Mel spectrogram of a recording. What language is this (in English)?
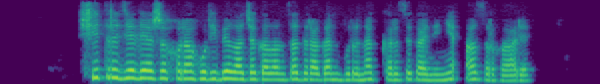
Chuvash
